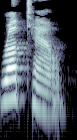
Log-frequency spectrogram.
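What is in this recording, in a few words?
"rub down", English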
